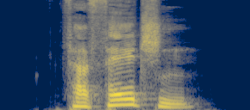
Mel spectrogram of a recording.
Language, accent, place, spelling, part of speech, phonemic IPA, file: German, Germany, Berlin, verfälschen, verb, /fɛɐ̯ˈfɛlʃn̩/, De-verfälschen.ogg
- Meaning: to falsify, tamper with, distort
